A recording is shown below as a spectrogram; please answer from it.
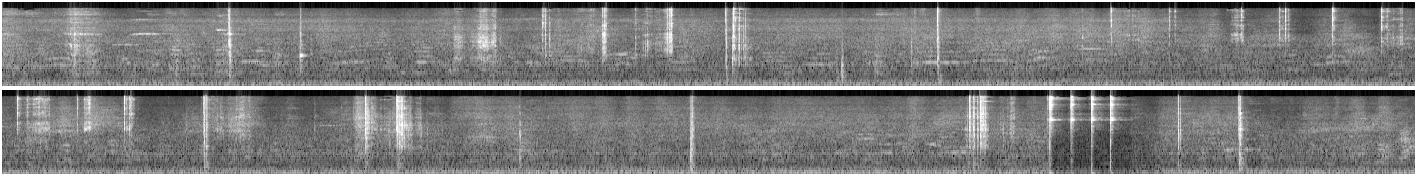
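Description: A metal spoon scraping ground meat off the steel plate of a cast-iron meat grinder, with scattered clinks over a steady low hum. A quick run of sharp metallic clicks comes near the end as the perforated grinding plate is taken off.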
